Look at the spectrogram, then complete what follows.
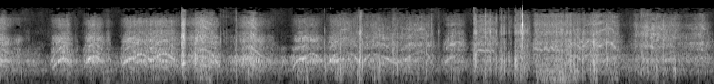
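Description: Electric motor and geared drivetrain of a Traxxas Summit RC monster truck, whining up and down in pitch over and over as the throttle is blipped, with the tyres churning and scraping through snow.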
